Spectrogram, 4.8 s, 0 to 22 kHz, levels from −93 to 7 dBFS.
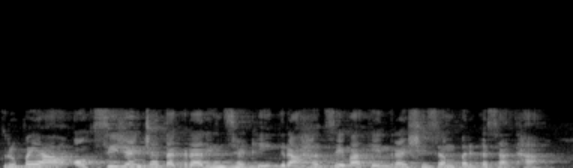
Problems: none marked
